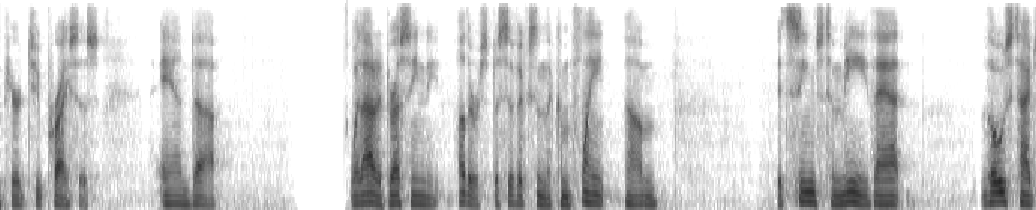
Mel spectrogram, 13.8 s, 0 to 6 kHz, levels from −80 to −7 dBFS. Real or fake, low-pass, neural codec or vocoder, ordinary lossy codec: fake; 5.4 kHz; codec, 16 kHz, 0.7 kbps, FocalCodec; AAC, 32 kbps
